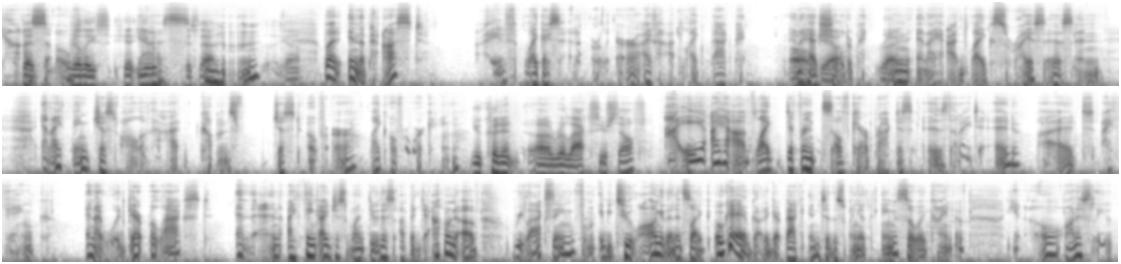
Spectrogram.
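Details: Adult woman diagnosed this year with spasmodic dysphonia, attributed partly to voice overuse as a podcast host and partly to stress; symptoms occur unpredictably and appear during the interview; spasmodic dysphonia.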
